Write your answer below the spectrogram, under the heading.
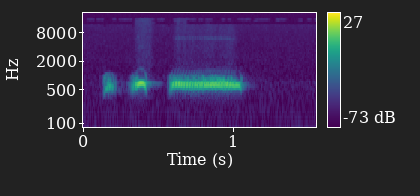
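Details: Decoy spotted dove on a perch giving the fast 'thúc gù' cooing used to lure doves: two short low coos, then one long, steady, slightly wavering coo, all in a clean recording.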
